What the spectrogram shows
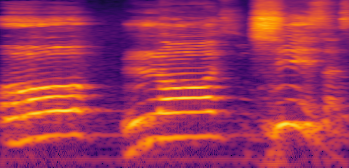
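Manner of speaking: loud, full-voiced calling out with a long drawn-out oh. Showing listeners how to call upon the name with an audible voice: calling out loudly.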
